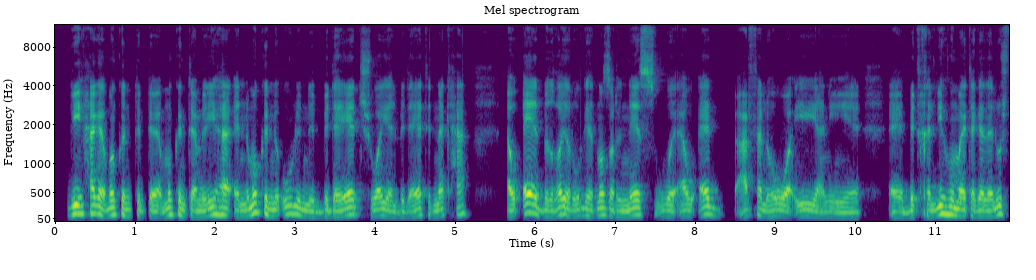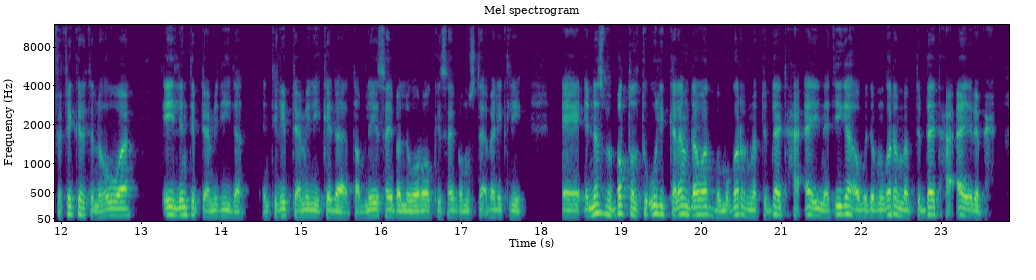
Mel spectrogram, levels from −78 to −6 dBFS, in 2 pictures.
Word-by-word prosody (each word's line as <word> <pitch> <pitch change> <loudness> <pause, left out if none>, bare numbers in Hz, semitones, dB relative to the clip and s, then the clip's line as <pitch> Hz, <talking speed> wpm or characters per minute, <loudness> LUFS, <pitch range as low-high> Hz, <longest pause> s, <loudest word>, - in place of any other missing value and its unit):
دي 140 +3 +5
حاجة 140 -1 +4
ممكن 120 -1 +1
أنتِ 105 - -6
ت 95 - -8
ممكن 120 +3 +1
تعمليها، 120 +5 +1
إن 100 +1 -1
ممكن 155 -8 +2
نقول 130 +6 -1
إن 105 -5 0
البدايات 95 +8 +1
شوية 105 0 0
البدايات 90 -2 -3
الناجحة، 125 +7 -4 0.4
أوقات 155 -3 +5
بتغيّر 100 +2 +1
وجهة 105 -1 -2
نظر 120 -2 0
الناس 120 +7 +1
وأوقات 100 +5 -1 0.2
عارفة 115 - -3
اللي 95 -3 -2
هو 100 0 +2
إيه، 100 +1 -2
يعني 85 -1 -3 0.4
آآ 85 -1 -1
بتخلّيهم 100 - +1
ما 105 - +5
يتجادلوش 100 +6 +1
في - - -8
فكرة 130 -3 -1
اللي 90 - -1
هو 115 +2 +2 0.3
إيه 125 - +4
اللي 125 0 +2
أنتِ 125 -1 0
بتعمليه 100 -1 -3
ده؟ 90 -1 -4 0.2
أنتِ - - -6
ليه 110 - 0
بتعملي 100 -2 -1
كده؟ 95 -4 +1
طَب 85 +1 -6
ليه 105 +2 +2
سايبة 105 -2 +1
اللي 95 0 +1
وراكِ، 95 0 +1
سايبة 95 +2 -4
مستقبلِك 100 +2 -4
ليه؟ 95 -2 -3 0.5
آآ 100 -1 +2
الناس 135 +8 +1
بتبطّل 130 -1 0
تقول 140 -1 +1
الكلام 135 0 +1
دوّة 130 +2 +4
بمُجرّد 110 +3 -2
ما 100 -1 -2
بتبدئي 120 +8 -1
تحقّقي 120 -1 -1
نتيجة 135 +7 +1
أو 100 - +1
بد 100 0 -2
مُجرّد 110 +6 +1
ما 105 -3 +2
بتبدئي 95 +5 +1
تحقّقي 105 -3 0
رِبْح. 95 -2 -3
105 Hz, 175 wpm, -23 LUFS, 95-125 Hz, 0.5 s, دي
